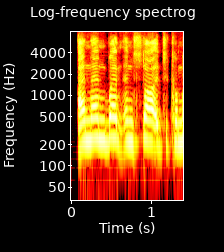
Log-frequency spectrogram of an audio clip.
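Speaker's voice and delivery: ordinary talk, nothing marked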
